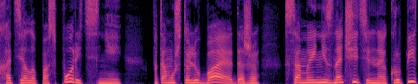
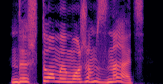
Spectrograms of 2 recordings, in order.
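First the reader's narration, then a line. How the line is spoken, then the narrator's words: Cheerleader exclaiming. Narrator (Russian): воскликнула черлидерша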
